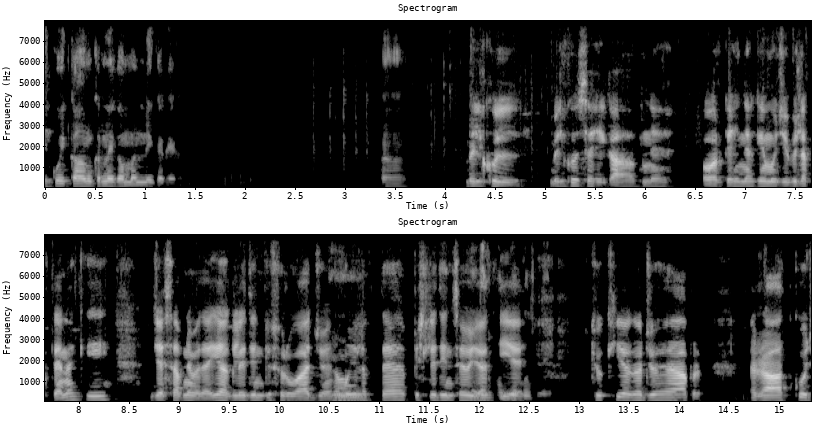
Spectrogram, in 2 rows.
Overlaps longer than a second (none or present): none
